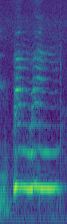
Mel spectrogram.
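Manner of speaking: high, sing-song ring ring like a bicycle bell; bell ring imitation. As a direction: chime it out high like a little bell. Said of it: "A bicycle bell ringing".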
